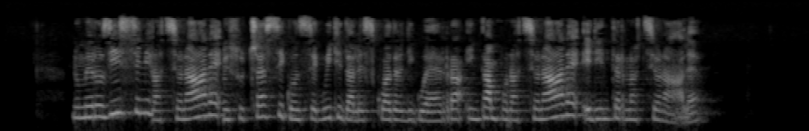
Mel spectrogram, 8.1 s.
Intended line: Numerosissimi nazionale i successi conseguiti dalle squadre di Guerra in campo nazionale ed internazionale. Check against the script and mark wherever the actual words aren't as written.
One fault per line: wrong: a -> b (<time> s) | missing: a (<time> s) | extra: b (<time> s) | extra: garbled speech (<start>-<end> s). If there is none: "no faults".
no faults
